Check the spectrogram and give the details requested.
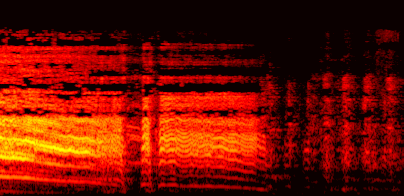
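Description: A long scream that jumps up in pitch and then slowly falls, fading out after about two and a half seconds.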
